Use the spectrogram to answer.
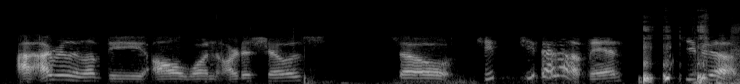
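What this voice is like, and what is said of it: Laid-back hippie-sounding voice. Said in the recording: “why I sounded like a hippie”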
